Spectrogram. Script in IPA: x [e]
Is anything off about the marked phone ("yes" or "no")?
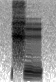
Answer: yes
